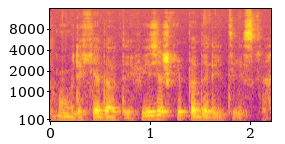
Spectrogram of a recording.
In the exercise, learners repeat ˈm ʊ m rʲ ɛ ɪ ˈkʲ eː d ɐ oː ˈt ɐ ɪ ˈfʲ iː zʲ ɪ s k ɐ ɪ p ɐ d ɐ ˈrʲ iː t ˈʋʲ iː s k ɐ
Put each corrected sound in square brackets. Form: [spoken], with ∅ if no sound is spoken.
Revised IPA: ˈm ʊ m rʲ ɛ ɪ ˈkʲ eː d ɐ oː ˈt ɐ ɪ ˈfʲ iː zʲ ɪ [ʃ] k ɐ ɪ p ɐ d ɐ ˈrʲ iː t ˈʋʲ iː s k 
